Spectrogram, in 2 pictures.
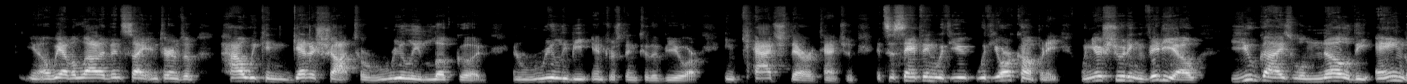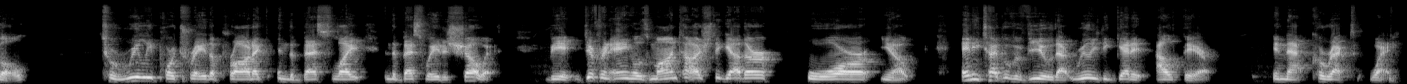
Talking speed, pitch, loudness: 195 wpm, 160 Hz, -14 LUFS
